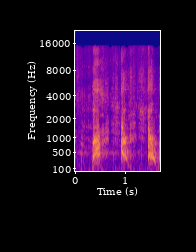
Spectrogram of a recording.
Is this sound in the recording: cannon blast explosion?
no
